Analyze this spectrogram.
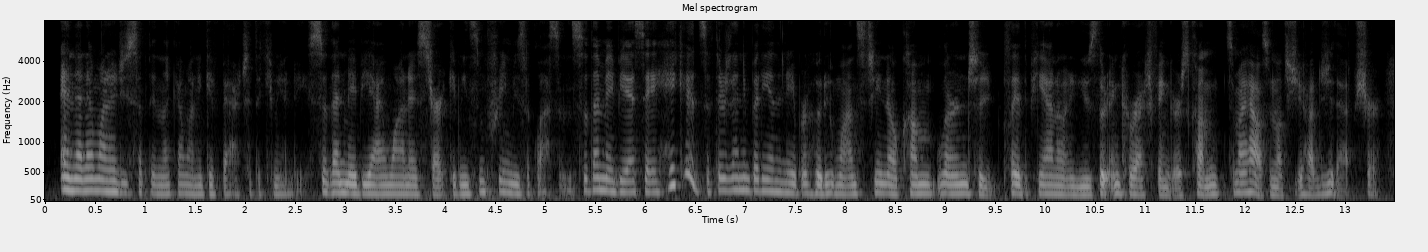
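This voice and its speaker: A dark, mellow tone at a very fast pace, with hardly any pauses and ordinary pitch variation. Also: woman, very deep, low pitch for a woman. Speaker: psychic and vlogger. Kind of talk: casual vlog monologue. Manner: animated.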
